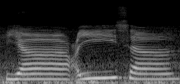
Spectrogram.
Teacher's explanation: سین کے اوپر کھڑا زبر اور مد منفصل 2 سے 3 الف برابر لازمی پڑھیں گے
